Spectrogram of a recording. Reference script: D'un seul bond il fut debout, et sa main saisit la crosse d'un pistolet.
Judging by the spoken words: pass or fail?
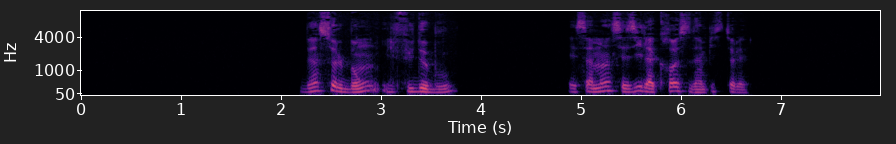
pass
